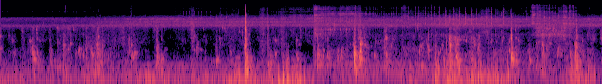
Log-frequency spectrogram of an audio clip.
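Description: Small waves slapping and knocking against an aluminium boat hull, with irregular thumps on the deck; a louder thump with a sharp click about five seconds in.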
